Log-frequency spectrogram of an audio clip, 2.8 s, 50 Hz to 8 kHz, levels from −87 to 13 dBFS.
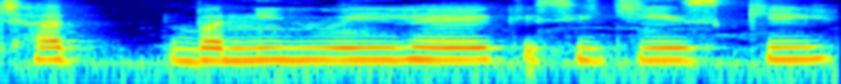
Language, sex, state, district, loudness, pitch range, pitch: Hindi, female, Uttar Pradesh, Lucknow, -16 LUFS, 215-225 Hz, 220 Hz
